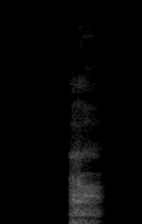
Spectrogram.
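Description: A man's short sigh, a breathy exhale lasting about half a second, about a second in.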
